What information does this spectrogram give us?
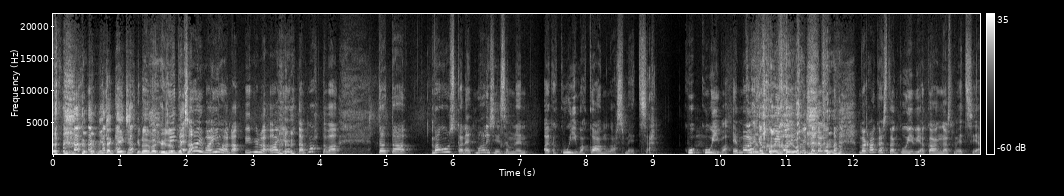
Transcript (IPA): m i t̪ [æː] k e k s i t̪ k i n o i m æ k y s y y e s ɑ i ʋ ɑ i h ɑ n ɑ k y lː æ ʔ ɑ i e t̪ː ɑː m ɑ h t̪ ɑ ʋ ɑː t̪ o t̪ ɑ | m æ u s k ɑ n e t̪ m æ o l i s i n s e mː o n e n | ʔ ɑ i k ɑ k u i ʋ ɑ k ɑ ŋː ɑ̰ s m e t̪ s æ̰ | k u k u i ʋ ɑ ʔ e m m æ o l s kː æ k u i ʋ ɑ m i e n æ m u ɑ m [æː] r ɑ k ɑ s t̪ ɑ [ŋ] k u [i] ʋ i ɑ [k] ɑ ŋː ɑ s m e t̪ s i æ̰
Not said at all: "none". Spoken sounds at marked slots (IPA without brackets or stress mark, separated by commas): æ, æ, ŋ, i, k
